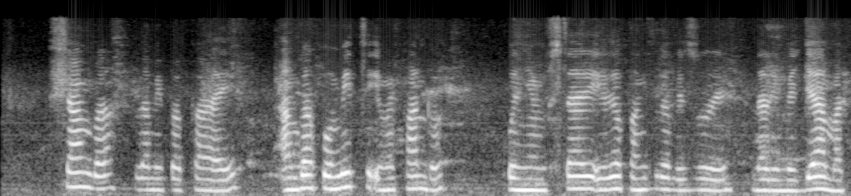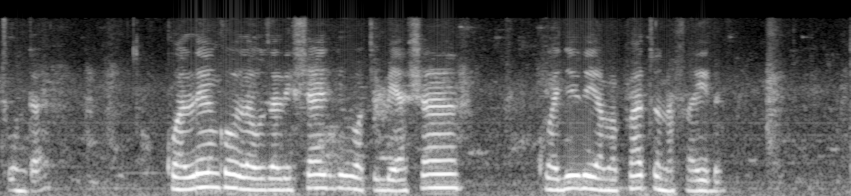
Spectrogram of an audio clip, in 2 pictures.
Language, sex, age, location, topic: Swahili, female, 18-24, Dar es Salaam, agriculture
